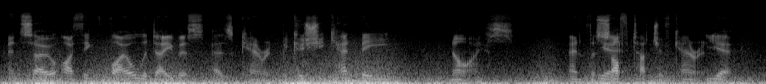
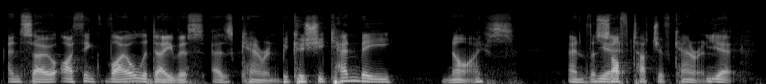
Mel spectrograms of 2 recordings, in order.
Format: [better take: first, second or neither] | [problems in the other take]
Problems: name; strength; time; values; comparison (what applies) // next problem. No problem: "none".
second | low rumble; loud; throughout; 6 dB below the speech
